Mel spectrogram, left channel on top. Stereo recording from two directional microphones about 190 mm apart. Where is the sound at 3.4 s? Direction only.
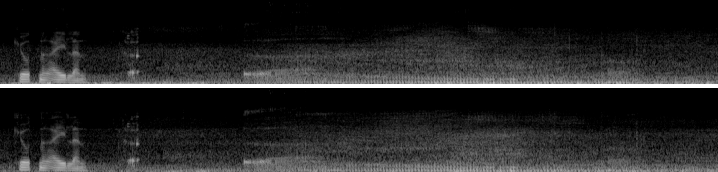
60° right (ahead or behind).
